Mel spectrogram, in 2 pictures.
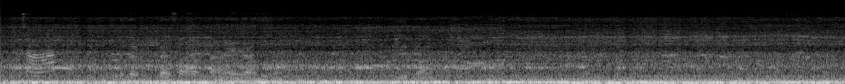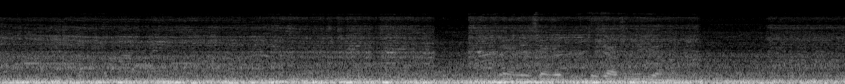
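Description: Steady low rumble of a car's engine and tyres heard from inside the cabin while it drives slowly along a street.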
